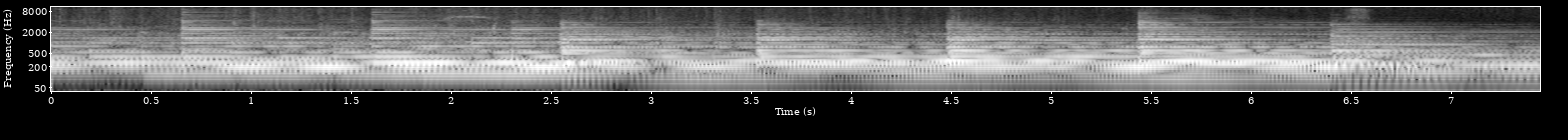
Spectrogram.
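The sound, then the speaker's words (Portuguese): An audience claps for Jesus in a steady, dense wash of applause over sustained keyboard chords that shift every second or so, holding an even loudness throughout with no one speaking. “Dê uma salva de palmas a Jesus aí então.”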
